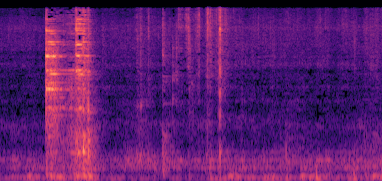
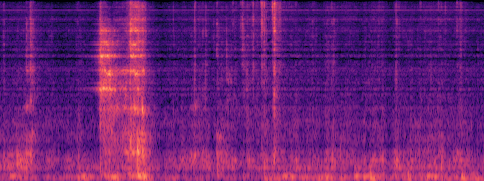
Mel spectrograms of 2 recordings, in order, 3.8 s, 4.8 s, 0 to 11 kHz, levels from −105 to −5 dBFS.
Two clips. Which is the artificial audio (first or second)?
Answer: second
